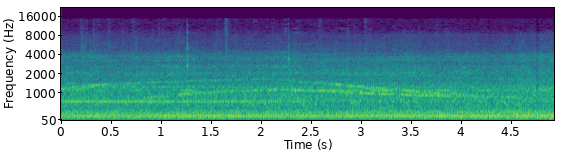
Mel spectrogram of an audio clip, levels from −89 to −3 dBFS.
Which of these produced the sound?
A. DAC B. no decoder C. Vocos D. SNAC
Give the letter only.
B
